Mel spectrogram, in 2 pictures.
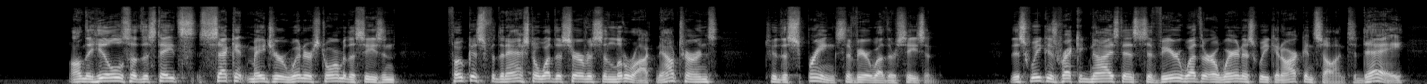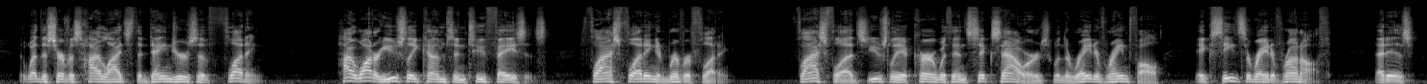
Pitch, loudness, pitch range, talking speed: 120 Hz, -16 LUFS, 100-135 Hz, 170 wpm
